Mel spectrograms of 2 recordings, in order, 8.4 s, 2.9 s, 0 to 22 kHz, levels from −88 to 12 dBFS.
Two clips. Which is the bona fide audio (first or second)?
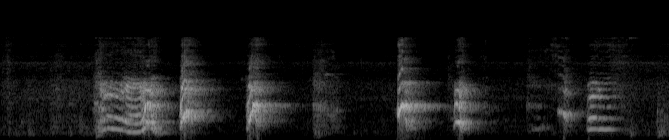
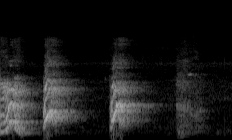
second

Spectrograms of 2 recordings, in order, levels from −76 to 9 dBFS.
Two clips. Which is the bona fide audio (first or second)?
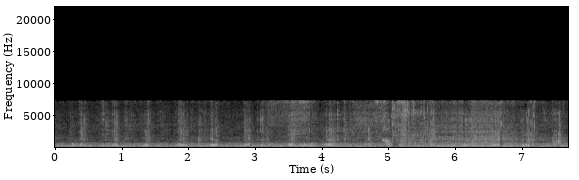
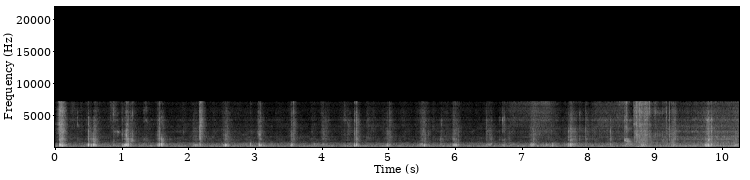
first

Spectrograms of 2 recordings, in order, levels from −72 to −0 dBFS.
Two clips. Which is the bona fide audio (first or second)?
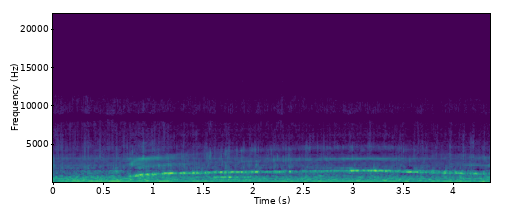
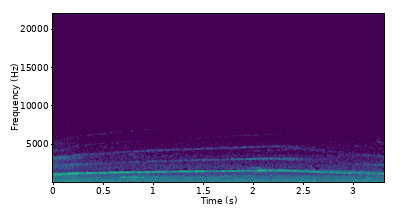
second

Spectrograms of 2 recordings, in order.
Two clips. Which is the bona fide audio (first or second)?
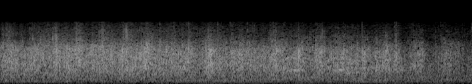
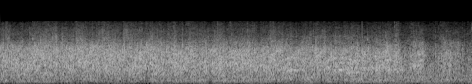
first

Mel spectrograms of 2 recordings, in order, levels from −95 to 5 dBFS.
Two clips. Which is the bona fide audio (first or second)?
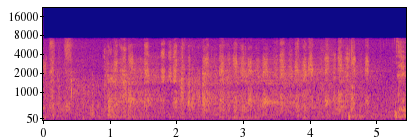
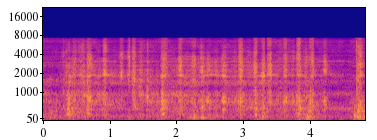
first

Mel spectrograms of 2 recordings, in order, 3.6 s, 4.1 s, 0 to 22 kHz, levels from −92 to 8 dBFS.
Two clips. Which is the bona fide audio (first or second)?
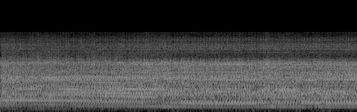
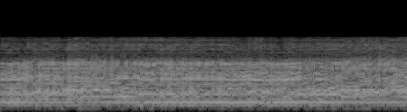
first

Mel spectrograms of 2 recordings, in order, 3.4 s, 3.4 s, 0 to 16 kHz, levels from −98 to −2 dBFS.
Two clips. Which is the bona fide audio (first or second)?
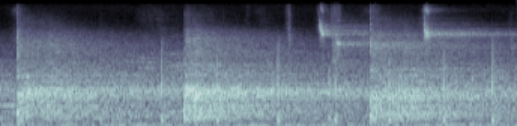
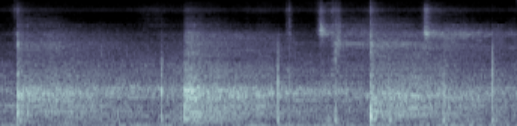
first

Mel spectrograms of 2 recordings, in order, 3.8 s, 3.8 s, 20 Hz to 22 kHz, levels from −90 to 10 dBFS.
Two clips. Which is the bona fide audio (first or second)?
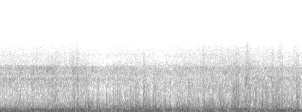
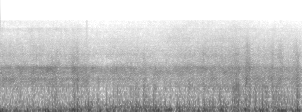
first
